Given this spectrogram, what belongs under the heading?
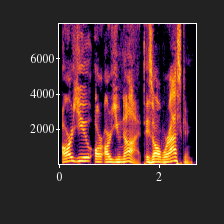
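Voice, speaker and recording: A male radio host running a call-in segment, pressing a caller with calm, firm questions. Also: fairly high pitch, moderate pace, dry recording.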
